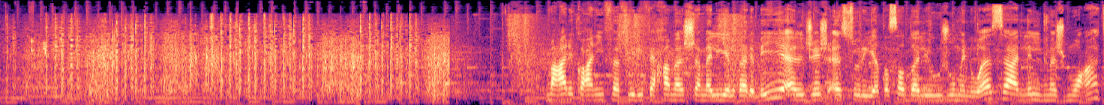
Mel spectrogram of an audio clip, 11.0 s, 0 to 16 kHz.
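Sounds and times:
rapid automatic gunfire: 0.2 - 4.7.

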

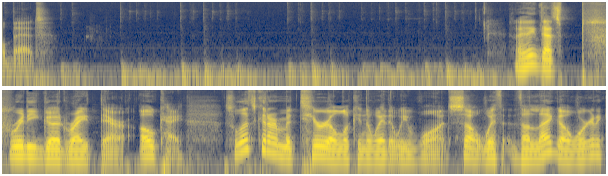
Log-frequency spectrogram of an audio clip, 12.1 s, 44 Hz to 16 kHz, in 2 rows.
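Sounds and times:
computer keyboard keys tapping: 0.6 - 4.9.

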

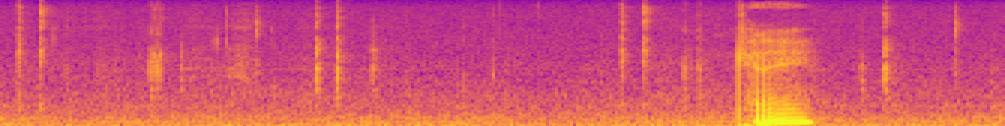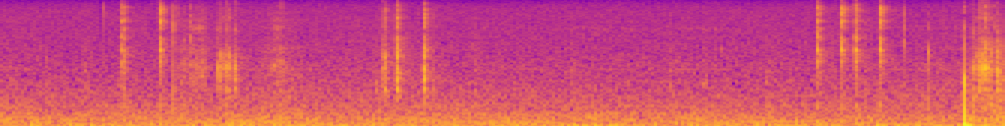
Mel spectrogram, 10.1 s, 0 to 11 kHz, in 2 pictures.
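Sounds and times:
faint computer clicks: 9.1 - 10.0.

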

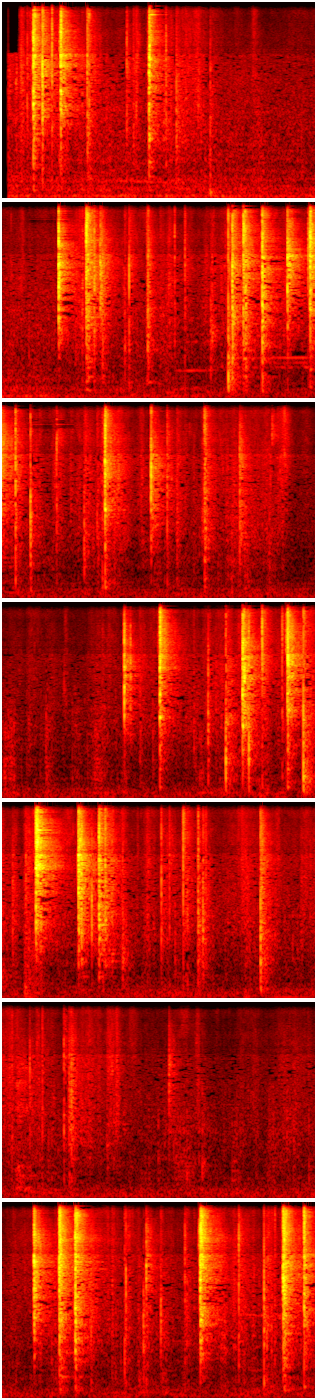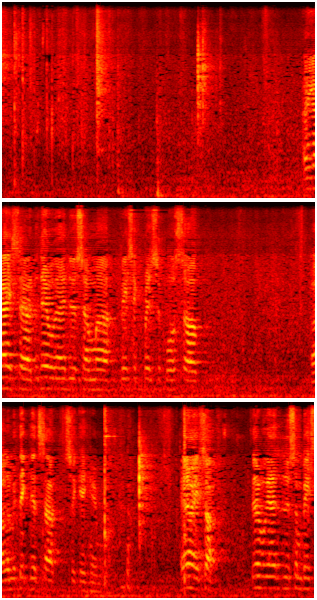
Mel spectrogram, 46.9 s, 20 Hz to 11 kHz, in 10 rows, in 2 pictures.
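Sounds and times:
sticks clacking together: 0.4 - 2.6, 5.5 - 13.6, 15.9 - 16.8, 17.4 - 21.9, 28.6 - 34.6.

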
